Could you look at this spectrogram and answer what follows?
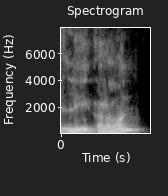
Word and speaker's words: Lirón: Y el nombre eh unisex, que en español tiene un sentido, pero en hebreo tiene otro, es lirón, que realmente es lirón, con esa r un poquito más pronunciada porque se refiere a que yo tengo un cántico.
